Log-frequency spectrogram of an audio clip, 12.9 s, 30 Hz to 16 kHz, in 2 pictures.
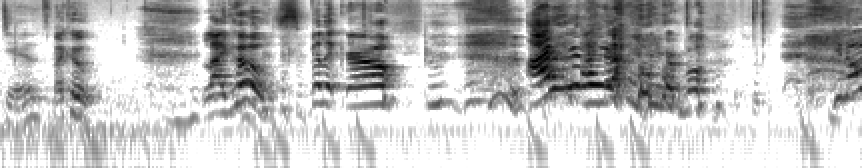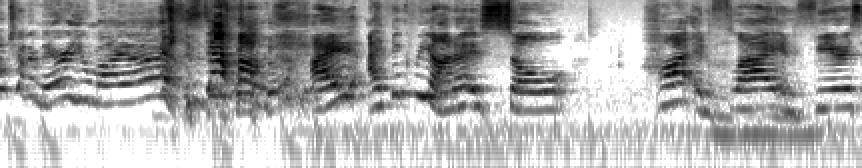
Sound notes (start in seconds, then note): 3.1 giggling; 7.6 laughter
